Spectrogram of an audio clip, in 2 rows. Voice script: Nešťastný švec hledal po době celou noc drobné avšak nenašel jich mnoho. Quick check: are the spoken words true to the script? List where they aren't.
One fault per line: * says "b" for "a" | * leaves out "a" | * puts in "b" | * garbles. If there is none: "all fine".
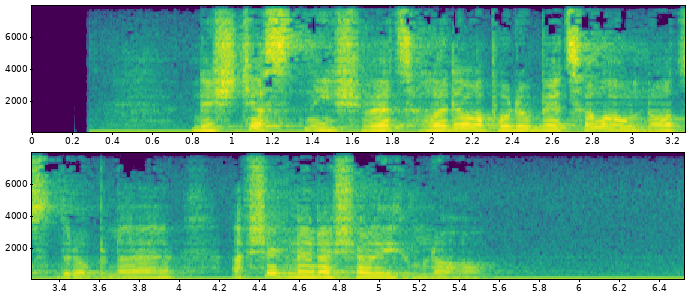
all fine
